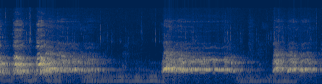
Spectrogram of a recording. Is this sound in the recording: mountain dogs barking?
yes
